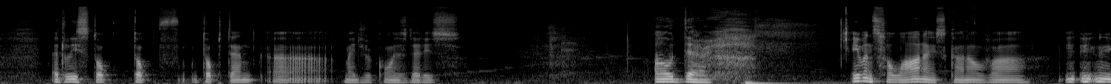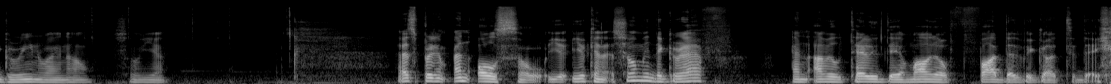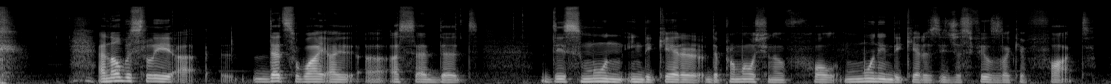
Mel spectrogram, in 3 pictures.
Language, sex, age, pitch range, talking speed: English, male, 20-39, 105-125 Hz, 135 wpm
